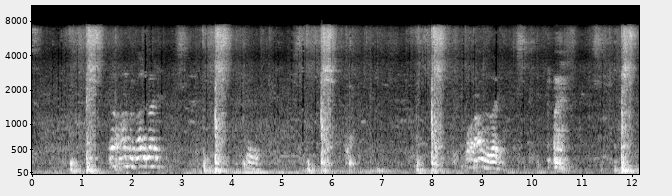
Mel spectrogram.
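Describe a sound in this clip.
Kicks and punches thud sharply against padded mitts.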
